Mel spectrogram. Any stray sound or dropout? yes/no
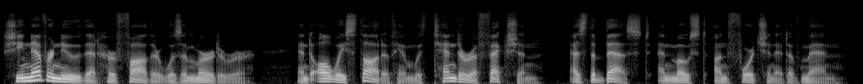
no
